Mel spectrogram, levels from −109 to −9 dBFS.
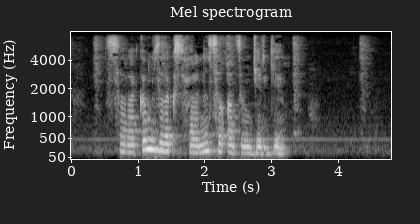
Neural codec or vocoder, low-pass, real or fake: none; 7.2 kHz; real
